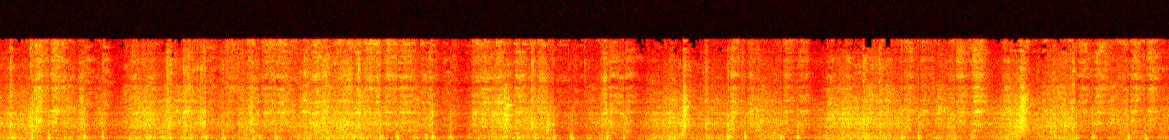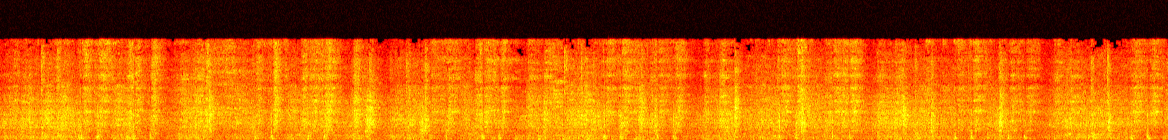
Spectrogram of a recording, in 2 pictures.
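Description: A freight train's loaded container flatcars (JR Freight Koki wagons) rolling steadily past, their wheels clattering over the rail joints in a continuous stream of clicks and rumble.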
